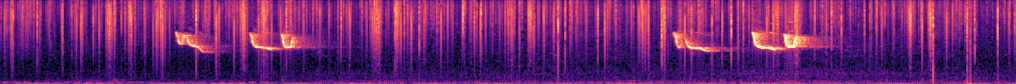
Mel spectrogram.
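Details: Rüppell's robin-chat in East Africa mimics an emerald cuckoo with clear, falling whistled phrases, mostly in pairs, with a pause of several seconds between pairs, over a faint low hum.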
